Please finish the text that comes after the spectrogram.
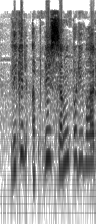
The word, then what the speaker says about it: Paris: पेरिस नहीं, पेरी।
